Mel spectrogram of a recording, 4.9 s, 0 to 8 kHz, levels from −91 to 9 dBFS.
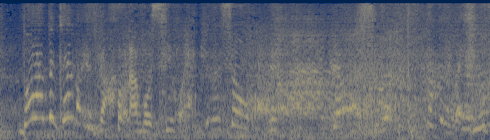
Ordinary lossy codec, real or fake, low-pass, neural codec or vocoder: none; fake; none; codec, 16 kHz, 1.1 kbps, Voila-Tokenizer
